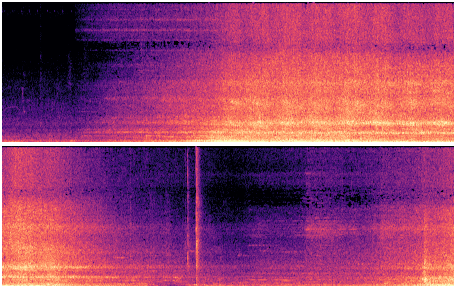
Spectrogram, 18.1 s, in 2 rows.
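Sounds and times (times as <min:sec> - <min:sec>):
steady high tone: 0:01.5 - 0:18.0
train wheels rumbling on rails: 0:02.6 - 0:12.3, 0:15.4 - 0:18.0.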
